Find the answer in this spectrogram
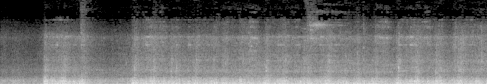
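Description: Suburban electric local train passing close by, wheels clattering over the rail joints in repeated clicks. The rumble jumps sharply louder just before a second in and again at about two seconds as the local reaches the spot, over the running noise of a departing express's coaches on the next track.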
